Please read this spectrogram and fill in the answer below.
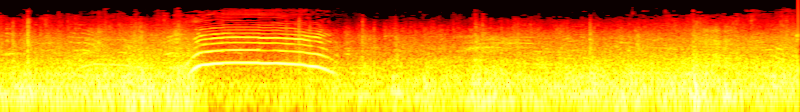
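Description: A rider's high falsetto whoop, rising then falling, about a second and a half in, with a shorter fainter one before it, over the steady rumble and wind noise of a spinning Tilt-A-Whirl car.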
